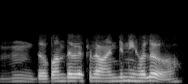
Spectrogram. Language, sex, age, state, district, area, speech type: Bengali, male, 18-30, West Bengal, South 24 Parganas, rural, conversation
